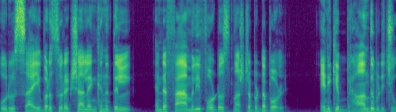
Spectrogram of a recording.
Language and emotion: Malayalam, angry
